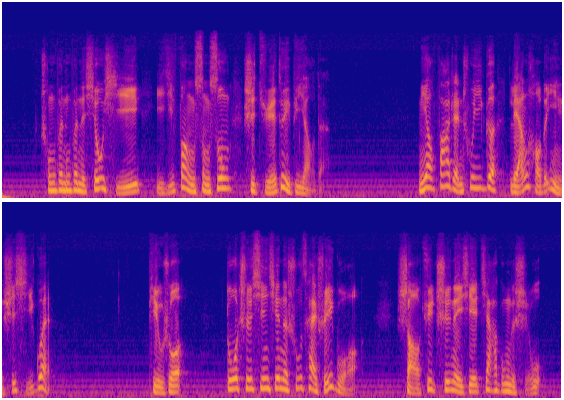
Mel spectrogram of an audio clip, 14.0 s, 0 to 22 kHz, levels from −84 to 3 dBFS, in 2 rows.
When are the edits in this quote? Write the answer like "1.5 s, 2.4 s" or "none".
none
